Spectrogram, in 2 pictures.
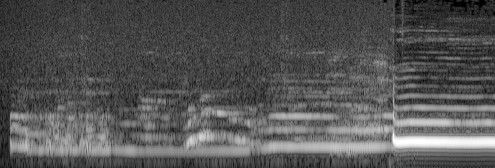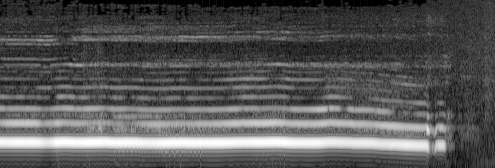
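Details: Husky howling as part of Key's reaction to Steel the husky's singing; a softer, wavering low note rises and then swells into a loud, level, sustained howl held for about five seconds before breaking off.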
